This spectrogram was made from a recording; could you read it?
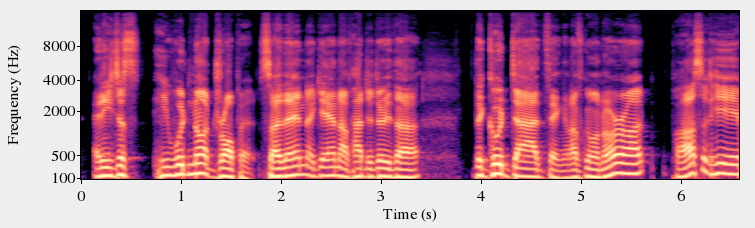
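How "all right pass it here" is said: mock dopey, pitched-up, clueless, playing dumb. Retelling agreeing to drink from the son's can: imitating playing dumb.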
